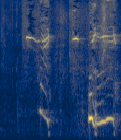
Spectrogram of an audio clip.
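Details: A Basset Hound named Bowser whining to wake its owners: two short, rising then falling whimpers, then a longer, louder whine that holds steady before trailing off, with high overtones above each cry.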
